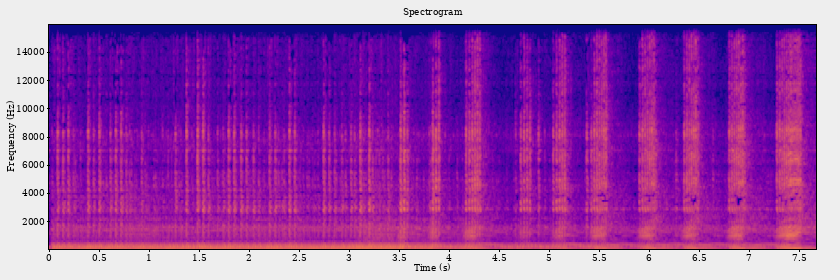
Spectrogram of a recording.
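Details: Baja 5B two-stroke RC engine on fresh fuel mix after carb cleaning: wavering high buzzy idle surging up and down about twice a second, hunting, never clean; carb or piston ring suspected.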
